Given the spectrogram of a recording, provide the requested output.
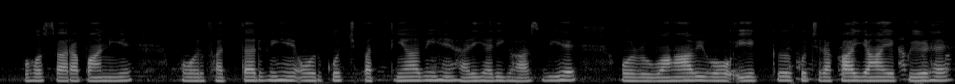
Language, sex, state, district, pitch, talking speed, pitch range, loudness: Hindi, female, Goa, North and South Goa, 175 Hz, 175 wpm, 170-180 Hz, -34 LUFS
